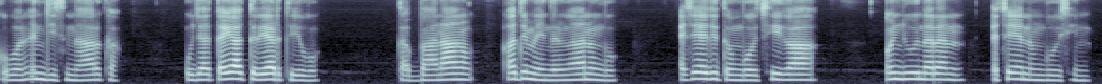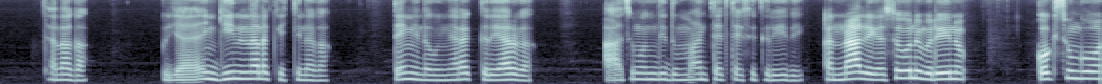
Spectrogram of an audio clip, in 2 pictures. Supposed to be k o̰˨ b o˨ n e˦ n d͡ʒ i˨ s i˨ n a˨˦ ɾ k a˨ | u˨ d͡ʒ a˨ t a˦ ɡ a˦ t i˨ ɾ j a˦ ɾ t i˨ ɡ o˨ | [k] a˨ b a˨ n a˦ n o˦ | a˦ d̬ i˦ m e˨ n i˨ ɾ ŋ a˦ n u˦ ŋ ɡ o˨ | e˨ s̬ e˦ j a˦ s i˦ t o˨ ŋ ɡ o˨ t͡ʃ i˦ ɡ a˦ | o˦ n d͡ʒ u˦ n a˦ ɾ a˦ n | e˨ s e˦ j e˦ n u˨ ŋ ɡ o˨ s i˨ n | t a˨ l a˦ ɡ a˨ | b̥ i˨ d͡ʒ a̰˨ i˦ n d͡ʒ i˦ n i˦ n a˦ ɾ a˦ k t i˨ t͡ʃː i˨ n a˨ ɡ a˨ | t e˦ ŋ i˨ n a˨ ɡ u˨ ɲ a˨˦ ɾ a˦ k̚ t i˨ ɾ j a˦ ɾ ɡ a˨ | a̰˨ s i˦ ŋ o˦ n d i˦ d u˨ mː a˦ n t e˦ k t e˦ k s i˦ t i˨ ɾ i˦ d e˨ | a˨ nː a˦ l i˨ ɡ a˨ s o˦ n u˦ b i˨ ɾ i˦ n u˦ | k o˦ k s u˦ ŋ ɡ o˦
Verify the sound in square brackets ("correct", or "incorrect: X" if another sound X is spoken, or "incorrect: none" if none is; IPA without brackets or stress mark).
incorrect: t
